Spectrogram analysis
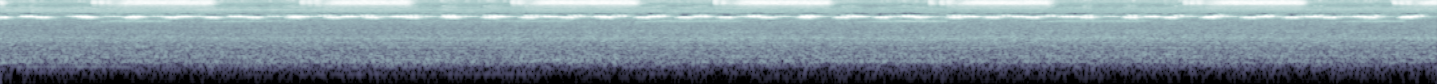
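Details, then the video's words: Humid summer night in a city backyard with crickets and cicadas: a rapid, regular high chirping pulse runs throughout while very high buzzing cuts in and out in repeated bursts, with distant traffic as faint white noise. "Summer Night Sounds ~ Crickets, Cicadas"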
